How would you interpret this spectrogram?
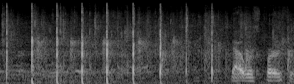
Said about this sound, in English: Let's give a hand clap for her.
